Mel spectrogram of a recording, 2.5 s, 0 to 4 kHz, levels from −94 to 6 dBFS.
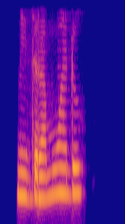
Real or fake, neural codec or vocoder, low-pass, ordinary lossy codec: fake; autoencoder, 48 kHz, 32 numbers a frame, DAC-VAE, trained on Japanese speech; 3.6 kHz; AAC, 16 kbps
